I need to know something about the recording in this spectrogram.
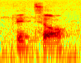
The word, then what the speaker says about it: Fico: So his name is Robert Fico, as that is how you pronounce it.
